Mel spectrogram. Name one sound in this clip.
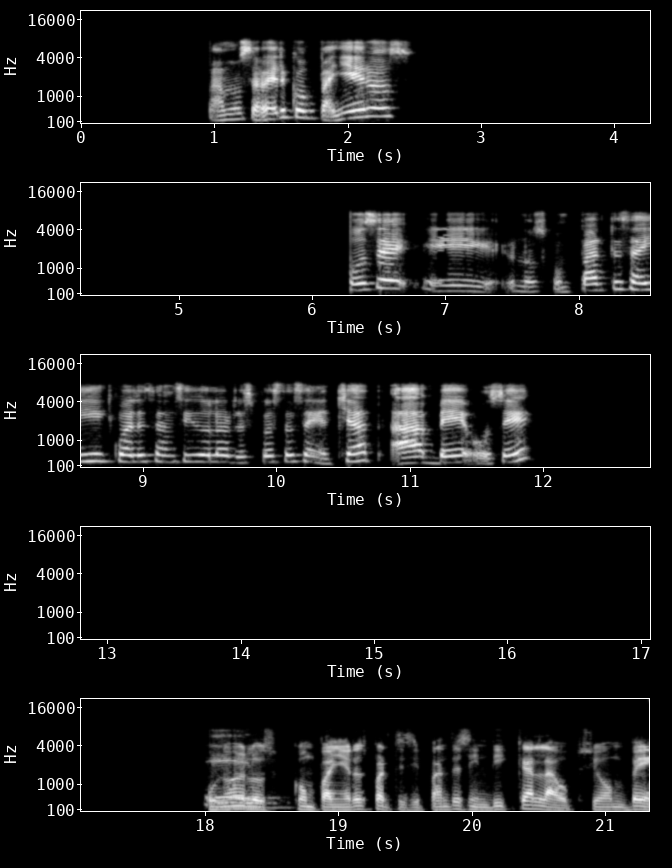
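A woman speaks calmly through an online call microphone, in short bursts with pauses.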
